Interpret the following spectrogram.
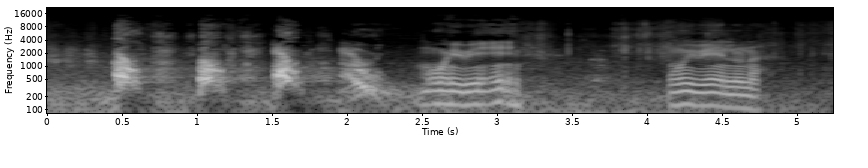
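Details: A female blue pit bull, Luna, gives three short, sharp barks on command as a greeting, followed by a man's praising voice.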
